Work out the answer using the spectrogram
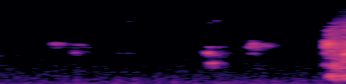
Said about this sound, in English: Bless you.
